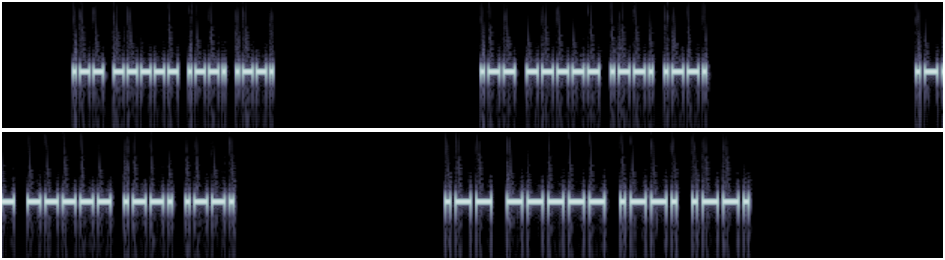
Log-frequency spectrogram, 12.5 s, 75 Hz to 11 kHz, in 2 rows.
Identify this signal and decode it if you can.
Morse code, heard as a keyed tone, about 46 wpm, 700 Hz. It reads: W0PP W0PP W0PP W0PP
